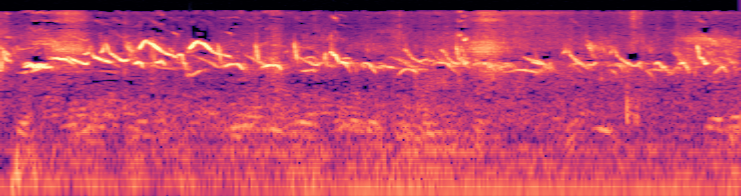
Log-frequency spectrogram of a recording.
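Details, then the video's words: Chestnut-bellied seed finch (towa towa) singing during a race at Lusignan Ground, Guyana. A fast, continuous warbling run of sliding whistled notes repeats several times a second, with a low hum and quiet voices behind it. "Towa Towa Race"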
